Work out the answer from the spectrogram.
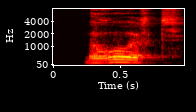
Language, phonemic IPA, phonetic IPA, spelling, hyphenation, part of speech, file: Dutch, /bəˈrurt/, [bəˈruːrt], beroerd, be‧roerd, adjective / verb, Nl-beroerd.ogg
- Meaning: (adjective) bad, poor, crappy; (verb) past participle of beroeren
